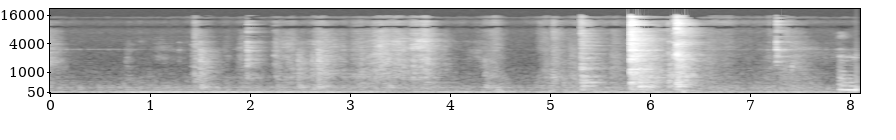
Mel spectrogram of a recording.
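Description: A spatula scrapes and taps against a plate.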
